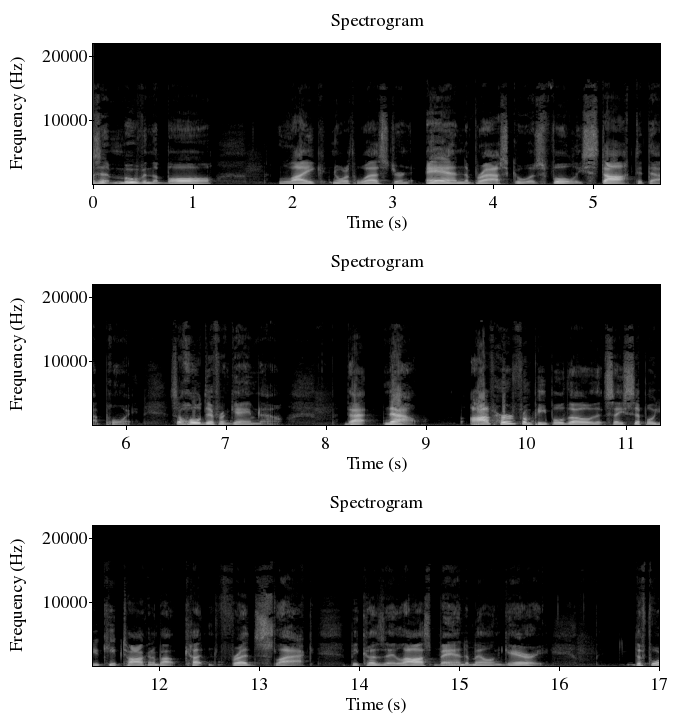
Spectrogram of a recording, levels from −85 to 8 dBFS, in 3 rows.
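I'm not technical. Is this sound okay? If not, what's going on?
Yes, nothing wrong can be heard in this recording.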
